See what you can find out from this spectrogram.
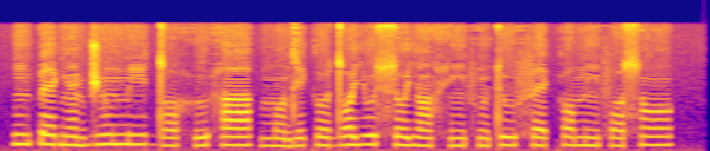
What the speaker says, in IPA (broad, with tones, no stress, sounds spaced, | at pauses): ĩ˦ k͡p ɛ˦ ɡ ɛ̃˧ d͡ʒ ũ˦ m i˧ d ɔ˨ h u˨˦ h a˦ | m ɔ̃˨ d e˧ k o˧ d ɔ˦ j u˦˨ s o˧ j ã˨ h ĩ˨ f ũ˨ t u˧ f ɛ˧ k ɔ˧ m ĩ˨ f ɔ˨˦ s ɔ̃˦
